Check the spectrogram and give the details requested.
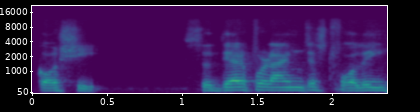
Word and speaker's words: Cauchy: cauchy's mean value theorem it is not a cauchy some although some people like to call it as kochi even i do not know what is its actual pronunciation but my teacher used to say it causey so therefore i'm just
